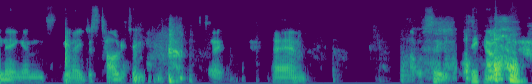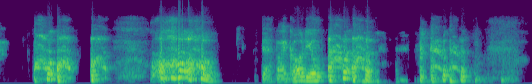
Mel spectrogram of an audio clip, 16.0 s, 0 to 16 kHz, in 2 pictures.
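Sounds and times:
speech: 0.0s - 4.7s, 6.0s - 11.3s, 11.9s - 15.6s
harsh coughing fit with raspy hacks: 2.0s - 3.0s, 6.5s - 11.3s, 12.9s - 15.7s.

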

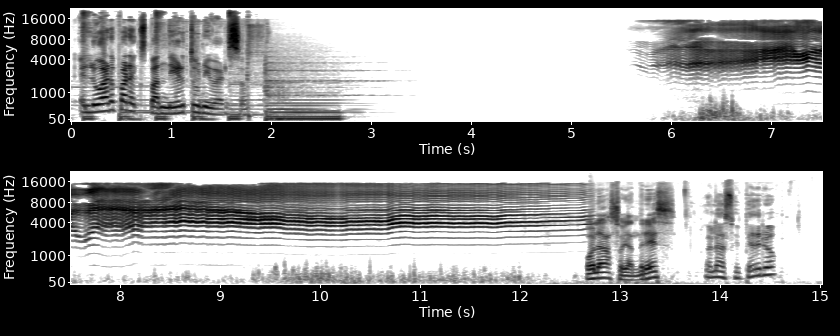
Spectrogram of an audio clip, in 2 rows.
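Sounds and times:
speech: 0.1s - 2.0s, 12.7s - 14.7s
toad wailing call: 5.6s - 12.9s
noise: 12.6s - 15.0s.

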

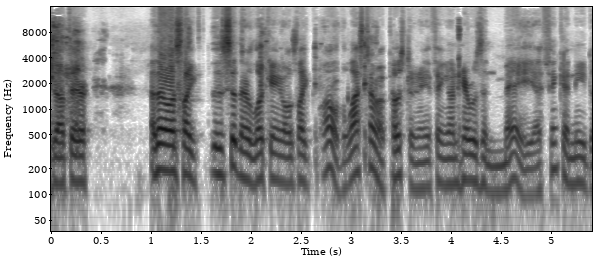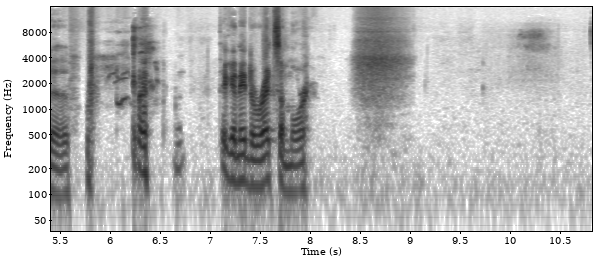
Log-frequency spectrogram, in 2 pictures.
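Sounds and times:
speech: 0.0s - 8.8s
woman coughing: 6.1s - 6.6s
faint airy exhale: 8.4s - 9.0s.

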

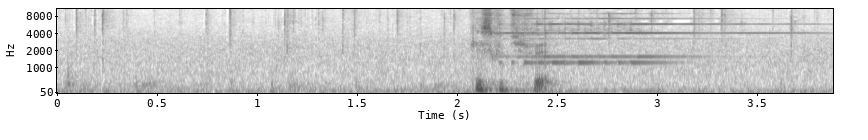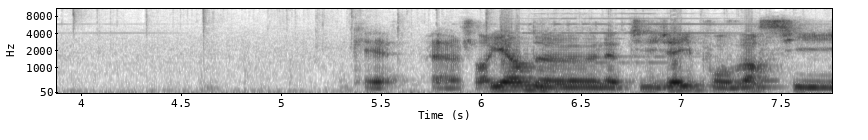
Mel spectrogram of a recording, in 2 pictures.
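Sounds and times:
crackling hissy background: 0.0s - 7.7s
speech: 2.1s - 2.6s, 5.4s - 7.7s
telephone bell ringing: 2.2s - 4.6s, 6.0s - 7.7s.

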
